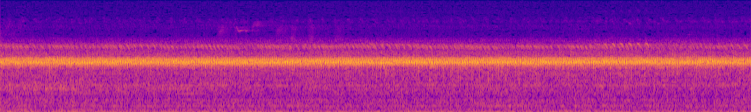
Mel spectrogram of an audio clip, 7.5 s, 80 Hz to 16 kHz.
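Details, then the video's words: Gippsland cicadas in Australia at dusk, heard as 3D ambience: a dense, level, shrill drone that never breaks, with a single short high bird note just after two seconds against the steady buzz. "Cicadas at dusk"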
